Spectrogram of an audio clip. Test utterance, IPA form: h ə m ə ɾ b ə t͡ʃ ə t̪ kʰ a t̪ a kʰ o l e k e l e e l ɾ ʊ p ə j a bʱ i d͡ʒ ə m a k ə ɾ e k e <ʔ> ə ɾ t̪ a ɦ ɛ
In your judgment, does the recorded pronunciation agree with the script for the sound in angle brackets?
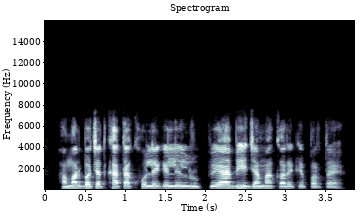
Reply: no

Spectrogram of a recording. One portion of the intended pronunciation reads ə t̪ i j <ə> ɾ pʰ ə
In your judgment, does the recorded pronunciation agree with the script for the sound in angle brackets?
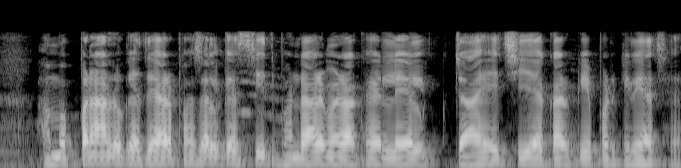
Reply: no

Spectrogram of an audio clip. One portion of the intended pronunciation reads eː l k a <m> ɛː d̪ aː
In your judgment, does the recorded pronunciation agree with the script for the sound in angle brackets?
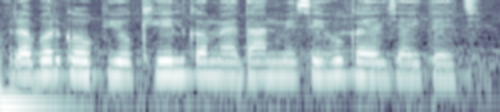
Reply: yes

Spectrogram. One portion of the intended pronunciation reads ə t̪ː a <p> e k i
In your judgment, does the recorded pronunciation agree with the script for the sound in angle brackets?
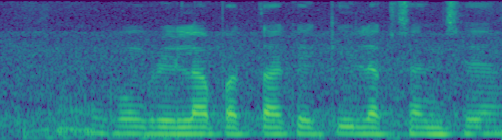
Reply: no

